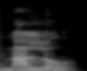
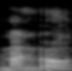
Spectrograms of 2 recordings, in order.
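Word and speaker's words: 난로: naloga isoso ini ya Nalo perubahannya menjadi Nalo ini bukan nanro tapi Nalo ini bukan nanro tapi Nalo dibacanya seperti itu untuk nomor L sampai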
